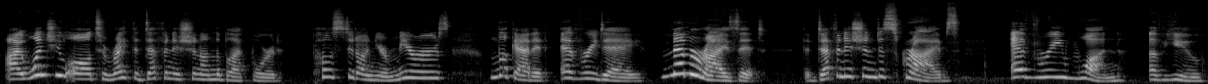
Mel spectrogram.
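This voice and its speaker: A woman's voice: sits high, big pitch swings, pushed and bright, pitched above the performer's own voice, heavily acted. A woman voicing a short, stout, brusque teacher who speaks firmly and emphatically. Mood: stern. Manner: firm, emphatic, slow declaiming.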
